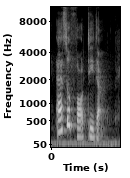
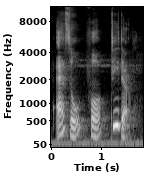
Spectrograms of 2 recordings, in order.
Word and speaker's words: asafoetida: को पता भी होता है तो उन्हें सही प्रोनाउंसिएशन पता नहीं होती। तो चलिए सीखते हैं हींग को इंग्लिश में कहा जाता है एसो फॉर टीडा। एसो फॉर टीडा।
